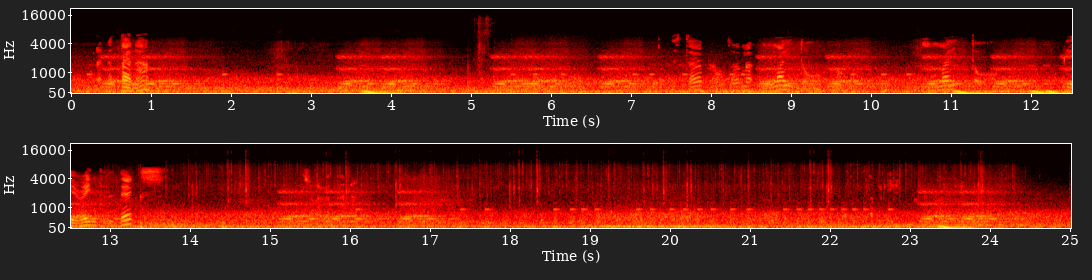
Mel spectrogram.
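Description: Soft electronic menu beeps tick repeatedly.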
